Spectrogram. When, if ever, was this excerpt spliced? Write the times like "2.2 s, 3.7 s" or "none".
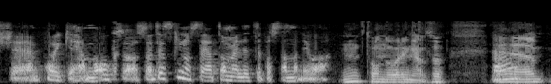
none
